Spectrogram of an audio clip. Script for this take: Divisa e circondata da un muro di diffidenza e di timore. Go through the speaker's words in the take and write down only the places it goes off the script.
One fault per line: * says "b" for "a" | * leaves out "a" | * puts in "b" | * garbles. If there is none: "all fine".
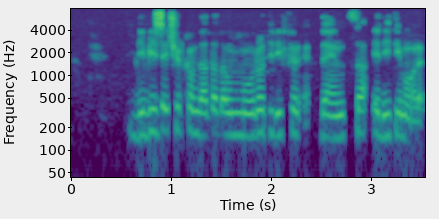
all fine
